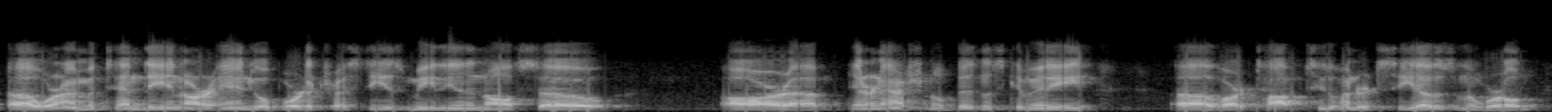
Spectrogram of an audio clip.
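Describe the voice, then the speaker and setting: A man's voice: fairly low pitch, level tone, moderate pace. Upbeat man on a lo-fi call. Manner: upbeat, enthusiastic, with frequent fillers. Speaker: company chief executive. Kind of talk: earnings call remarks. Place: remote call line from abroad.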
